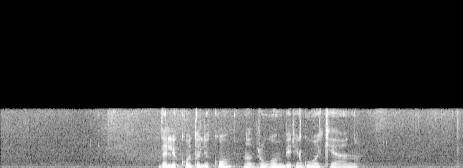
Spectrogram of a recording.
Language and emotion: Russian, neutral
